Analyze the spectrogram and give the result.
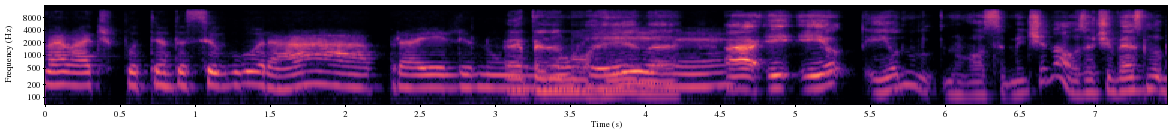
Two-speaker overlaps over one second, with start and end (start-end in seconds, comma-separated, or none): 3.1-4.6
